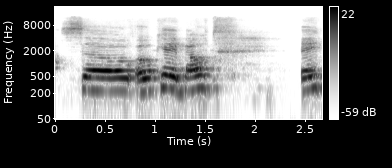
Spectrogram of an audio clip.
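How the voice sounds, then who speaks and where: In a non-native accent, a woman talks at a fairly slow speed. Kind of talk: reading a prepared talk. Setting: video webinar. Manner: careful, read from notes.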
